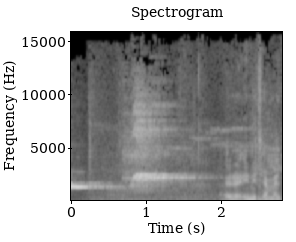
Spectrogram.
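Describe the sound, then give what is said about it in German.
A green parrot in the patio of a house in Old Havana, Cuba, greets the restorer on the first floor: it whistles two long steady notes, the second higher, then breaks into a burst of squawky, warbling chatter. The calls are loud and clear, with no people talking. “Im Patio des Hauses grüßt ein grüner Papagei den Restaurator aus dem ersten Stock.”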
